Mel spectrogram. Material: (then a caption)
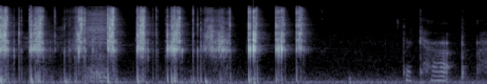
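Plastic. Fingers tap on the cap of a facial moisturizer jar, which has a small flower logo on it. The bright, clicky taps come in quick, uneven bursts and die away almost instantly. They give way to quieter rubbing near the end.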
